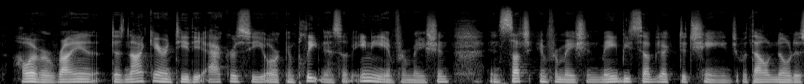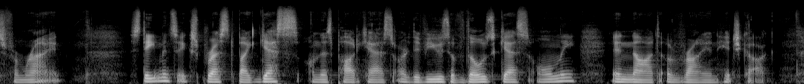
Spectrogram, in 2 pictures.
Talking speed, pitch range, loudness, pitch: 160 wpm, 110-130 Hz, -24 LUFS, 115 Hz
